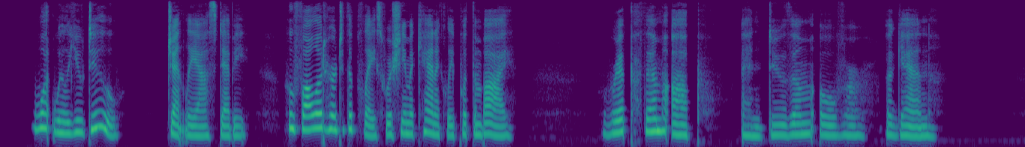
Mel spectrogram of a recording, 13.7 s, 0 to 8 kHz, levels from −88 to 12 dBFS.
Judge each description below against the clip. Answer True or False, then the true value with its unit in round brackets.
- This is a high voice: False (170 Hz)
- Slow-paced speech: True (125 wpm)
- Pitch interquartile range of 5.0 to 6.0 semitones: True (5.6 semitones)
